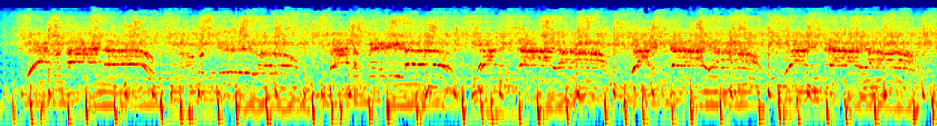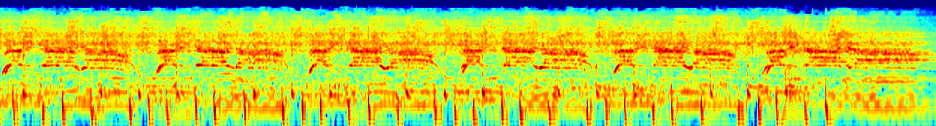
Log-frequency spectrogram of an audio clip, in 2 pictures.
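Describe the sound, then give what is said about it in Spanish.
A loud, dense grunge rock song plays at full volume, distorted guitars and pounding drums driving steadily while a raw voice yells and screams the closing vocals over the band. “Así acaba esta canción”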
